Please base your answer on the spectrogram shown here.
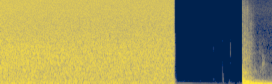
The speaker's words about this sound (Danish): Prøv at lade os lige få hvid støj igen.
